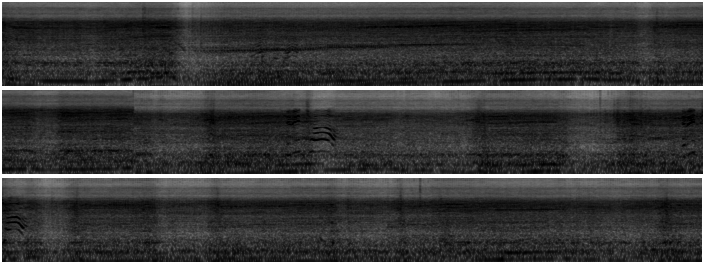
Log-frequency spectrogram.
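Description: Motorcycle engine of a motorcycle-and-sidecar tricycle running while under way, its pitch stepping up and down with throttle and gear changes, heard from inside the sidecar.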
